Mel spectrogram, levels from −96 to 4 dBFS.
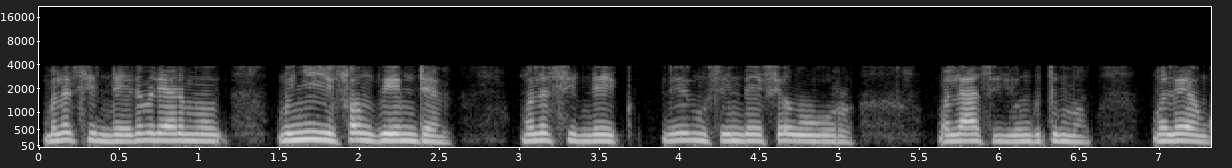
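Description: From start to finish the speech carries plainly audible iLBC codec damage. Nothing above 4 kHz survives, and each 30 ms frame is coded on its own, leaving a rough, synthetic grain. A simple low-pass filter would dull the sound without adding that grain.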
